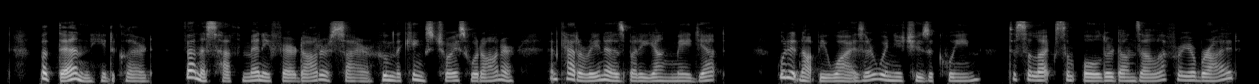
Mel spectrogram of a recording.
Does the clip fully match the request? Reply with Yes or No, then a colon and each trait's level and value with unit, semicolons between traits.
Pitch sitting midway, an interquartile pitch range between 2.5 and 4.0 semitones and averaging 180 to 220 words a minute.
Yes: medium, 170 Hz; average, 3.6 semitones; average, 200 wpm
